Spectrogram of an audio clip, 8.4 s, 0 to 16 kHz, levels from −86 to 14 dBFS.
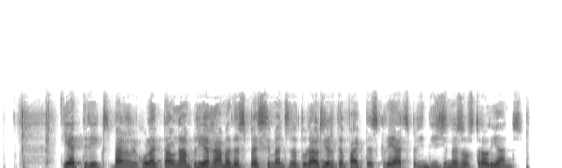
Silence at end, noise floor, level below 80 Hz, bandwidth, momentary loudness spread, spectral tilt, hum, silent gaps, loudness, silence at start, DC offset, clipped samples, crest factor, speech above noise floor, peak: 0.5 s; -42 dBFS; -60 dBFS; 7.2 kHz; 12 LU; -5 dB/octave; none; none; -18 LUFS; 0.3 s; under 0.1%; under 0.1%; 16 dB; 25 dB; -2 dBFS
